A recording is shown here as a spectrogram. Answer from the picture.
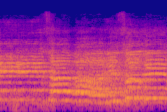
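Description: Group of men chanting a nauha mourning lament in unison, with sharp strikes about once a second, typical of rhythmic chest-beating (matam) marking the beat.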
